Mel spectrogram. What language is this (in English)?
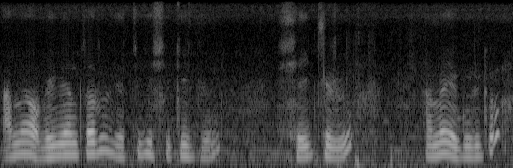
Odia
